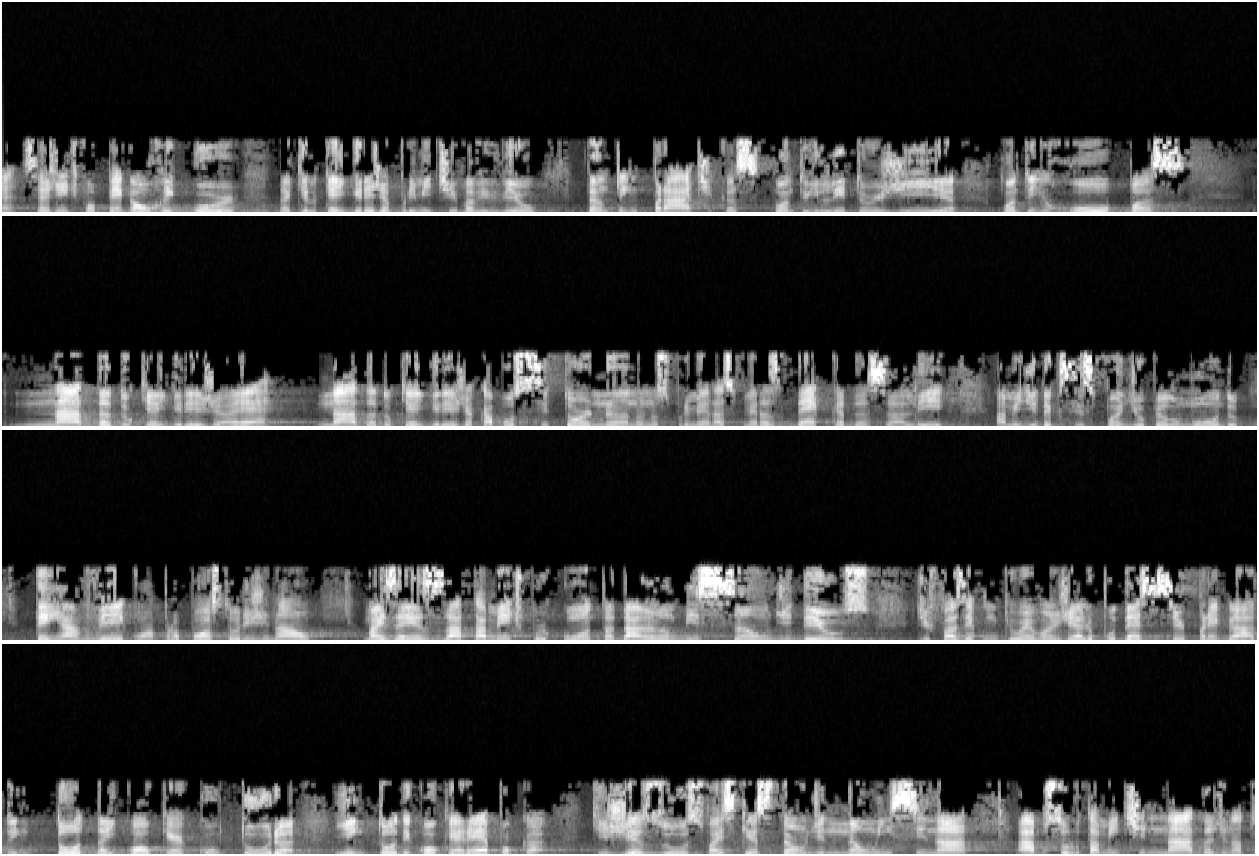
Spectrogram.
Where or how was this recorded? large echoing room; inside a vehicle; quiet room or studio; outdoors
large echoing room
